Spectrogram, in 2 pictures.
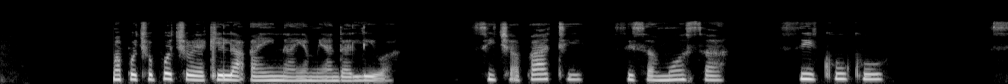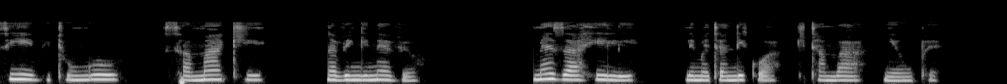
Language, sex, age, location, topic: Swahili, female, 18-24, Mombasa, agriculture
